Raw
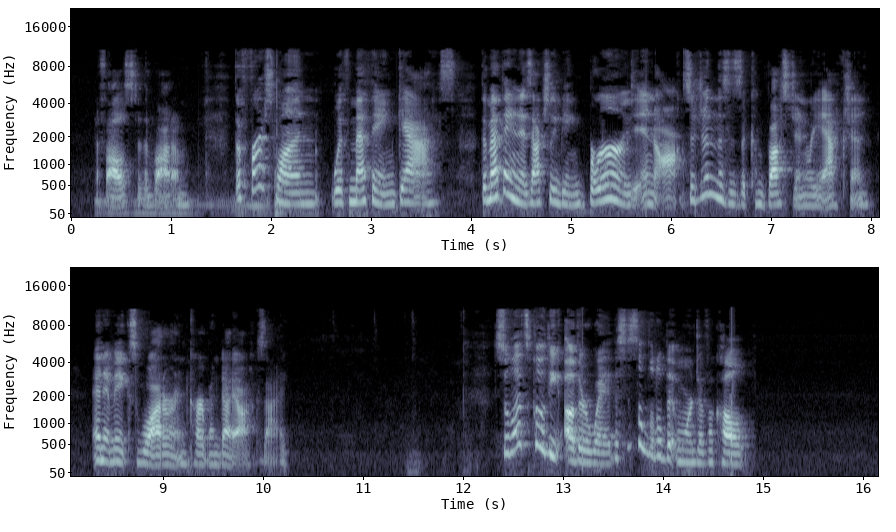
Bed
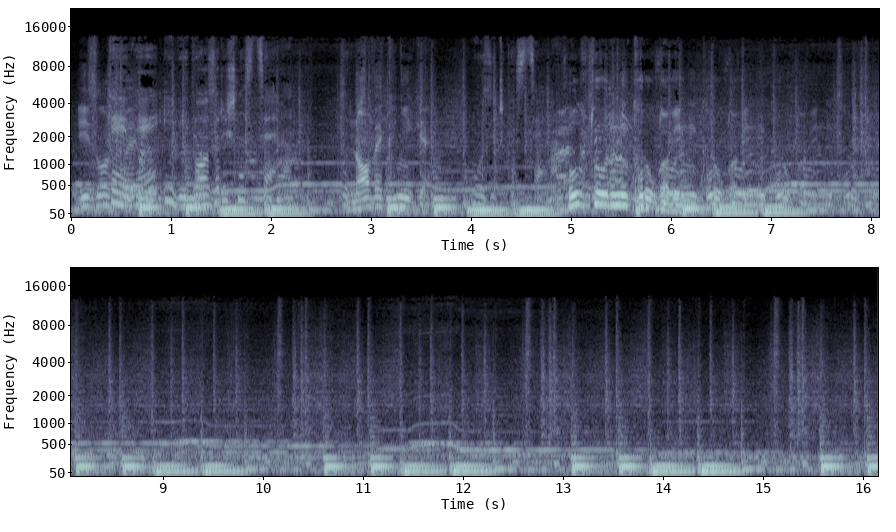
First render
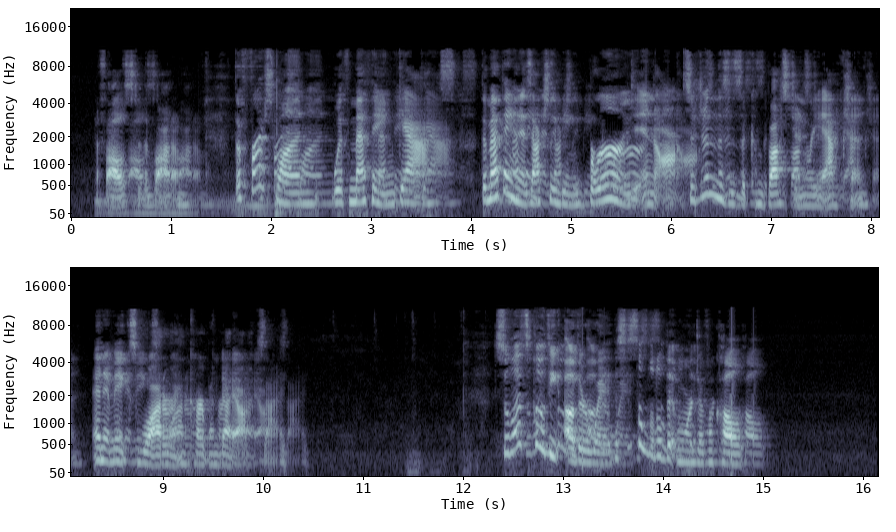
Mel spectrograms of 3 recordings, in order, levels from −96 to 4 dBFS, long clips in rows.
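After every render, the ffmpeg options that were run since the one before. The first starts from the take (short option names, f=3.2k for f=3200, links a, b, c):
-af "aecho=1:1:219:0.211"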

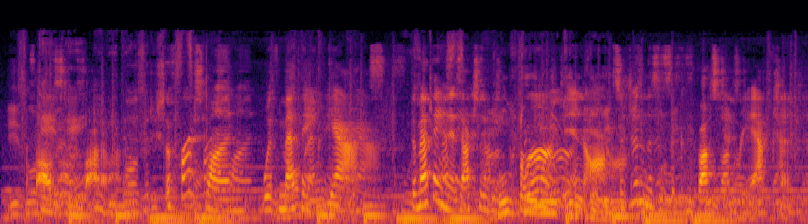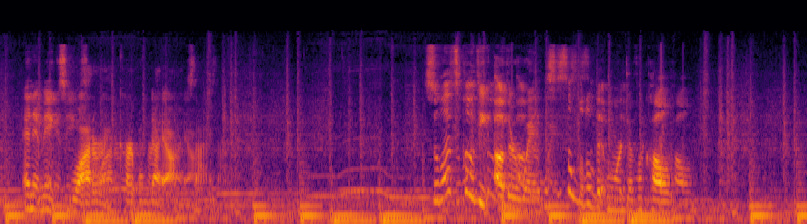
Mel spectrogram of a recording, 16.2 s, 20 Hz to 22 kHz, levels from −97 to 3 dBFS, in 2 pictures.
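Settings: -filter_complex "[1:a]volume=-1.5dB[a];[0:a][a]amix=inputs=2:normalize=0"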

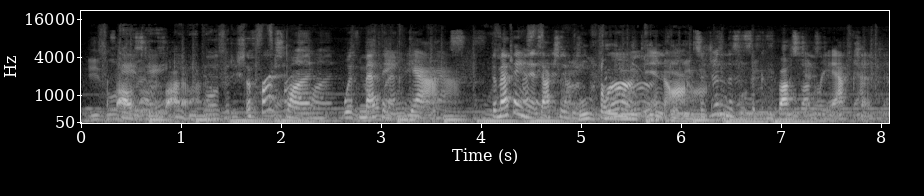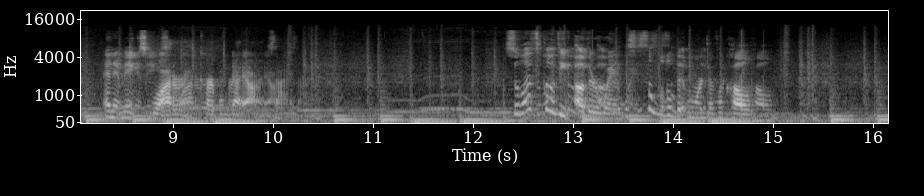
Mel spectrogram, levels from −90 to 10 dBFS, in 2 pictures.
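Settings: -filter_complex "[0:a]asettb=1/sr,asplit=3[a][b][c];[a]atrim=end=8.564[d];[b]atrim=start=8.56:end=9.52,asetpts=PTS-STARTPTS,afade=t=in:d=0.004:c=qsin,afade=t=out:st=0.956:d=0.004:c=qsin,equalizer=f=5.3k:t=o:w=0.82:g=10[e];[c]atrim=start=9.516[f];[d][e]acrossfade=d=0.004:c1=hsin:c2=qsin[g];[g][f]acrossfade=d=0.004:c1=qsin:c2=hsin"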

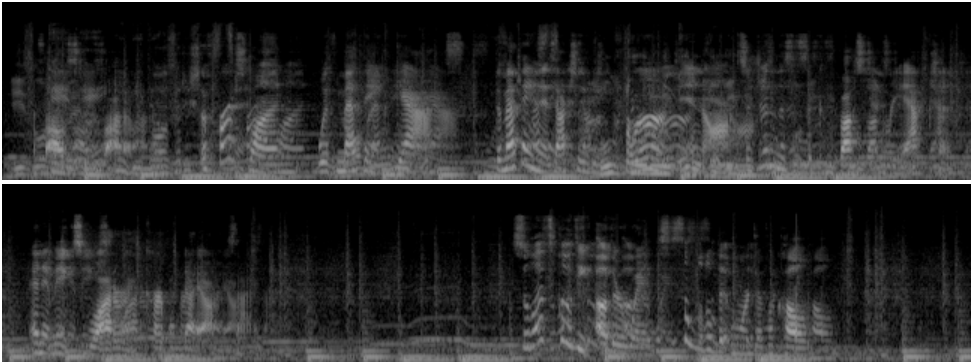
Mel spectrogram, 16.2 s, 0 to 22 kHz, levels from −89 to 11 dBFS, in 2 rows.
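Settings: -af "volume=-12dB"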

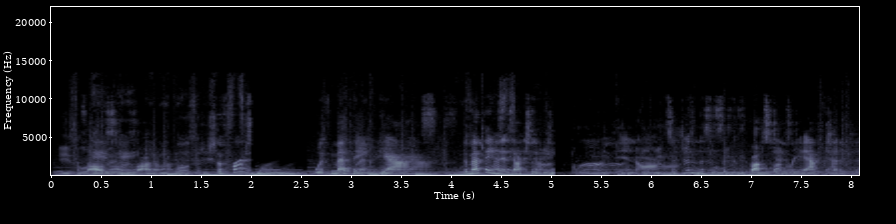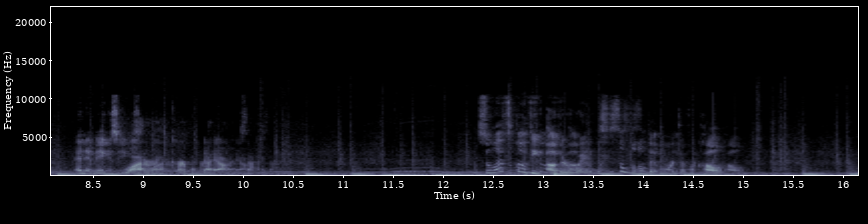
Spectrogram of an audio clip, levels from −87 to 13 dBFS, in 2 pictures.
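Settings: -filter_complex "[0:a]asplit=3[a][b][c];[a]afade=t=out:st=1.98:d=0.02[d];[b]lowpass=f=280:t=q:w=3,afade=t=in:st=1.98:d=0.02,afade=t=out:st=2.54:d=0.02[e];[c]afade=t=in:st=2.54:d=0.02[f];[d][e][f]amix=inputs=3:normalize=0,asettb=1/sr,asplit=3[g][h][i];[g]atrim=end=12.294[j];[h]atrim=start=12.29:end=13.12,asetpts=PTS-STARTPTS,afade=t=in:d=0.004:c=qsin,afade=t=out:st=0.826:d=0.004:c=qsin,asubboost=boost=11:cutoff=220[k];[i]atrim=start=13.116[l];[j][k]acrossfade=d=0.004:c1=hsin:c2=qsin[m];[m][l]acrossfade=d=0.004:c1=qsin:c2=hsin,asplit=2[n][o];[n]atrim=end=5.02,asetpts=PTS-STARTPTS,afade=t=out:st=5.016:d=0.004:c=hsin[p];[o]atrim=start=5.02,asetpts=PTS-STARTPTS,afade=t=in:d=1.82[q];[p][q]concat=n=2:v=0:a=1"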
